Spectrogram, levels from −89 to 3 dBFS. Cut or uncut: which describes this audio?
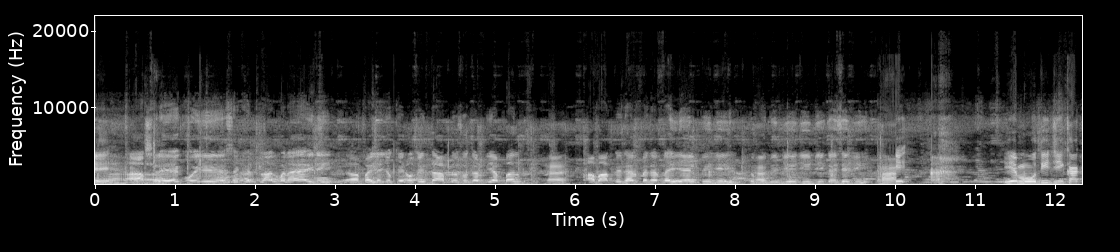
cut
